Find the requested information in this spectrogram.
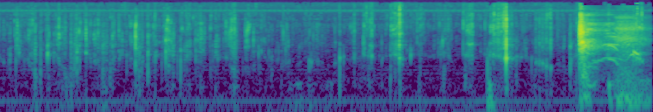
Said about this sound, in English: You're welcome for these dog crunches.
